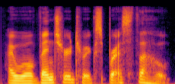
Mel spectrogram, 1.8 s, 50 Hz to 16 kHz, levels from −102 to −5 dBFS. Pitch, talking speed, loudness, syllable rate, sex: 115 Hz, 240 wpm, -17 LUFS, 6.1 syllables/s, male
